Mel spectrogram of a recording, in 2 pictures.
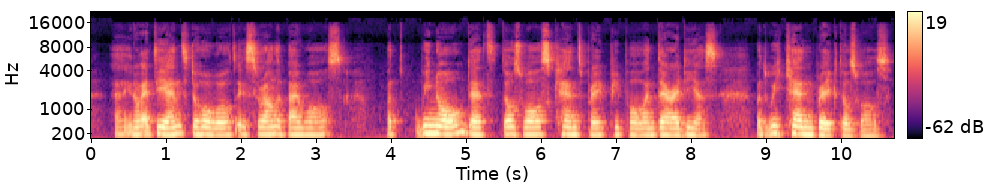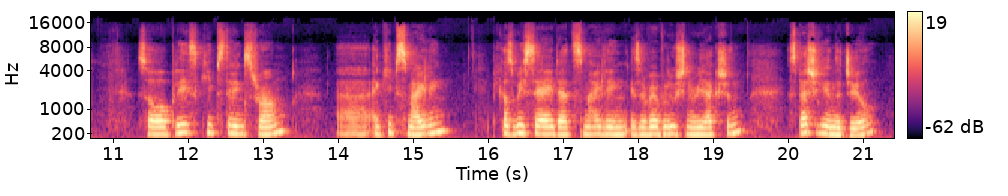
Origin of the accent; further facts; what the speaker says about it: Netherlands; I'm an activist from Holland and a member of the Federation of Workers from Turkey in Holland.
